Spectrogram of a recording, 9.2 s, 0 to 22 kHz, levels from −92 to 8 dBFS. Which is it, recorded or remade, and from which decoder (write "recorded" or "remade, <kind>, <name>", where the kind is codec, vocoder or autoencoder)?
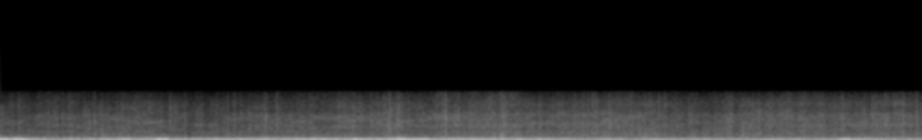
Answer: remade, autoencoder, DAC-VAE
